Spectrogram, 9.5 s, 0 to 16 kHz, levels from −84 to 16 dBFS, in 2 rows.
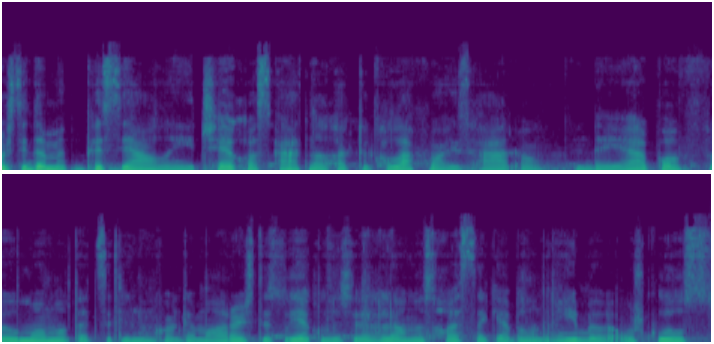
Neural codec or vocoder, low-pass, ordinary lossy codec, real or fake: codec, 24 kHz, 0.9 kbps, WavTokenizer, medium speech release version 1; 10.8 kHz; Opus, 32 kbps; fake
